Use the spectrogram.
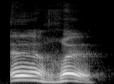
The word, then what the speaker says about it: heureux: C'est le mot heureux. Projette bien les lèvres vers l'avant.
